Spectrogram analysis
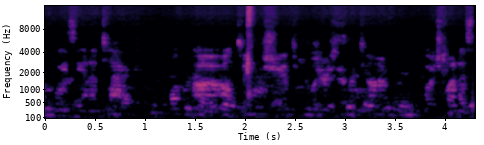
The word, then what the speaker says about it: Chanticleer: It's pronounced Chanticleer, not Shan.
